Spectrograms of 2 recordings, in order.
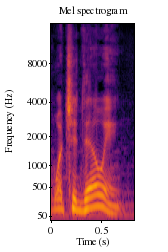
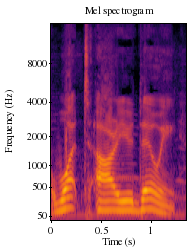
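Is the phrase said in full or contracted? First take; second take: contracted; full. First: The words run together and "are" drops out. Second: Every word is said fully and separately. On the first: "我们把它缩略一下的话，会读成什么感觉呢？……它会读成" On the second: "单个字读当然没有问题了"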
